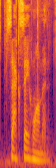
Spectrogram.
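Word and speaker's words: Sacsayhuamán: Saxi. Try pronouncing that out loud. It sounds a bit like sexy woman.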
